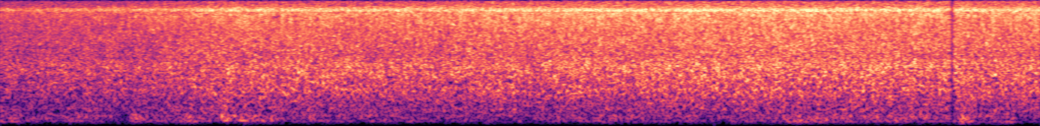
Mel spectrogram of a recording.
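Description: Heavy rain in Phulpur with storm wind, a loud continuous broadband roar of downpour and gusts filling the whole stretch, low rumbles of thunder within it, no voices.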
